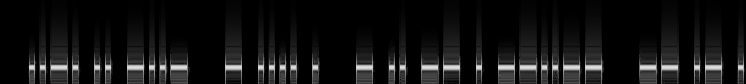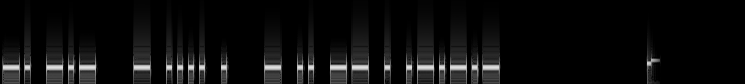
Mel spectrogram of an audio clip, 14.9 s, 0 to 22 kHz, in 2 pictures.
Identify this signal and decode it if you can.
Morse code, heard as a keyed tone, about 22 wpm, 700 Hz. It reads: FIX THE TIME, MARK THE TIME.
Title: Sentences from Top 1400 Words 22wpm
